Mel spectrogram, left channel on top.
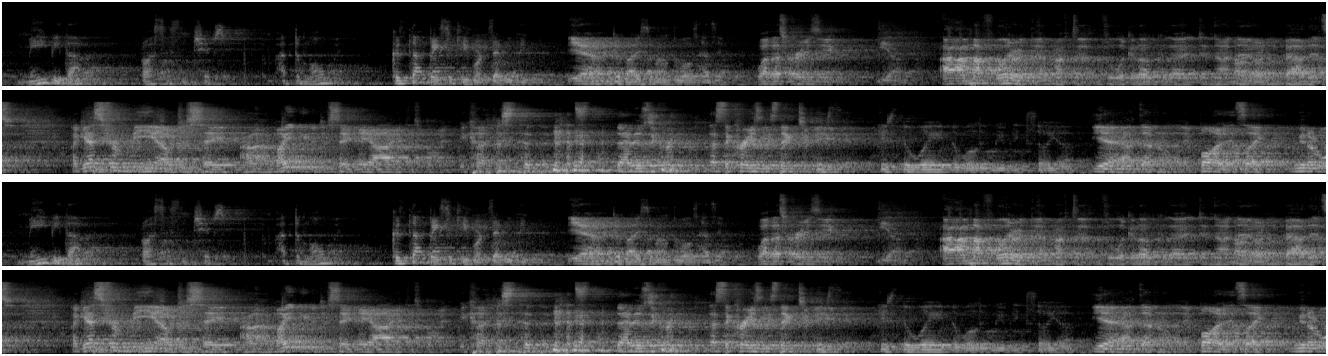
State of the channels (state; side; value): identical; both; correlation 1.00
